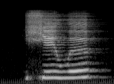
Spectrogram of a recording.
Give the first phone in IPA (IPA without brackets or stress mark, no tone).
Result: ç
